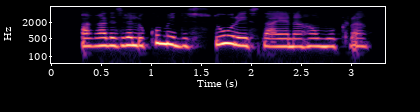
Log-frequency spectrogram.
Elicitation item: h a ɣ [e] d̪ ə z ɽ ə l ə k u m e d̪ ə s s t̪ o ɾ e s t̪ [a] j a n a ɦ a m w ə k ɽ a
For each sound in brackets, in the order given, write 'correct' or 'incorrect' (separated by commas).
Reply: incorrect, incorrect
